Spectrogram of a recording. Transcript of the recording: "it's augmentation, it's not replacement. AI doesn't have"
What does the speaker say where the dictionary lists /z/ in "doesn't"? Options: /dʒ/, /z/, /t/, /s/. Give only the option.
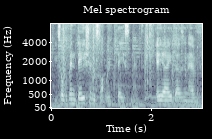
/z/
